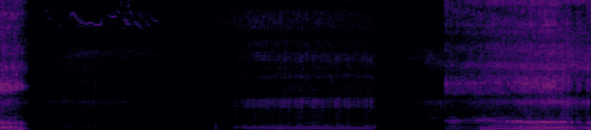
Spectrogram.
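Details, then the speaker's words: Low, rough breathing noises separated by quiet pauses, ending in a louder fluttering, vibrating breath; snoring heard daily, described as snoring in stereo. "This is what I gotta deal with, y'all, on a daily basis. I tell you, I got snoring in stereo."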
